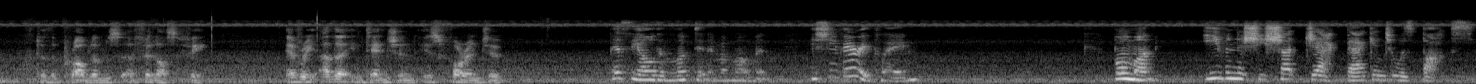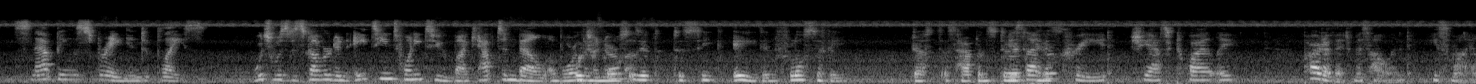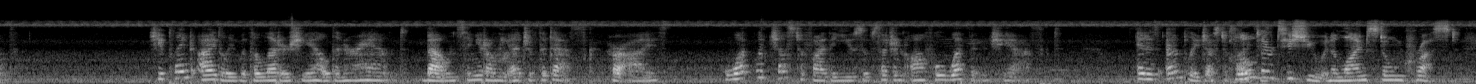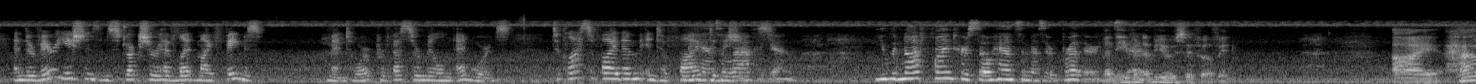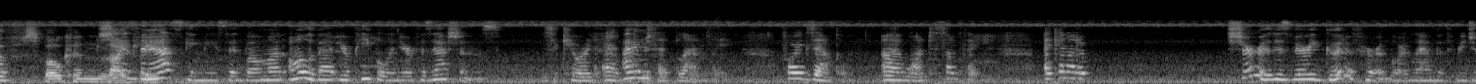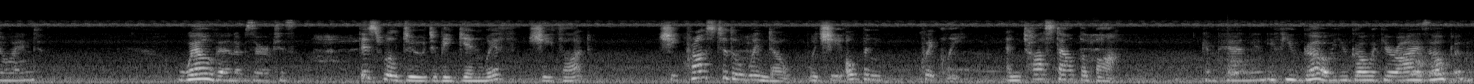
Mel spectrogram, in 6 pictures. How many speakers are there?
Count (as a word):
six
